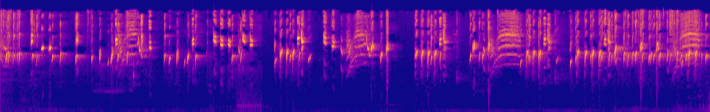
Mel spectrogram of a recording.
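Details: European goldfinch singing a fast, continuous twittering song of bright chirps and trills, with short pauses and bursts of rapid liquid notes throughout.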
